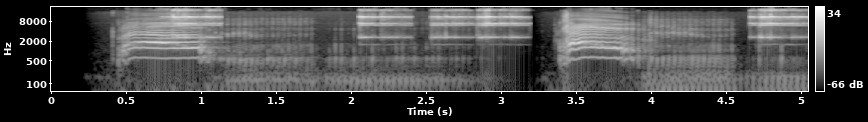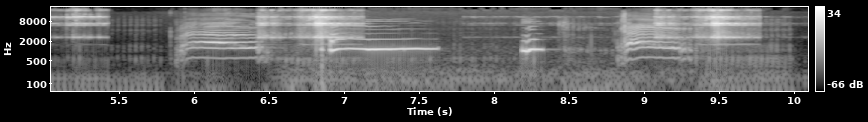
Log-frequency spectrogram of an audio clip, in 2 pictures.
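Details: Domestic cat meowing in a series of drawn-out, harmonic-rich meows with falling tails, broken by steady high ringing tones and a brief chirp-like note, with a soft low rumble between calls.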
